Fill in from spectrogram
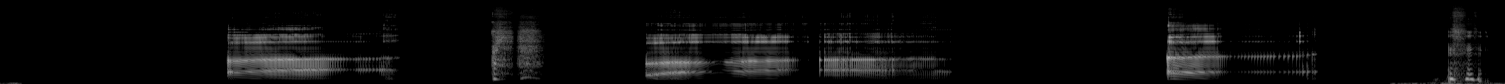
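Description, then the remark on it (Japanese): A woman lets out a series of long, throaty burps, five or six in a row, fairly loud, with short pauses of silence between them. “女性のゲップなんて初めて聞いたと思いますけど、想像以上にチンポに来ますよね。”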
